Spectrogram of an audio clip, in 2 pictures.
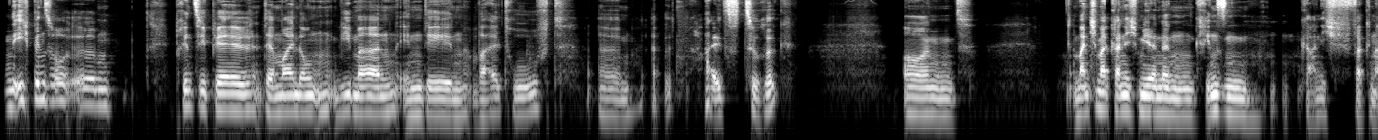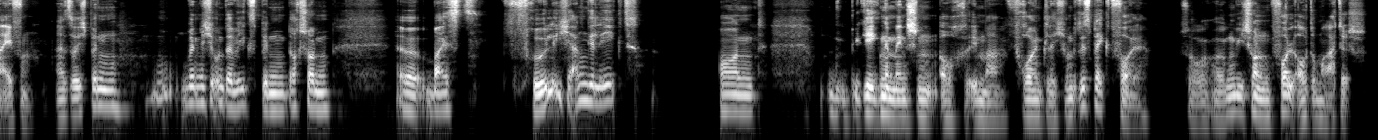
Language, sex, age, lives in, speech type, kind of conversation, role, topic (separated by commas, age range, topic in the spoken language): German, male, 40-44, Germany, conversation, unstructured, none, Welche Rolle spielt Freundlichkeit im Alltag?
